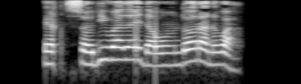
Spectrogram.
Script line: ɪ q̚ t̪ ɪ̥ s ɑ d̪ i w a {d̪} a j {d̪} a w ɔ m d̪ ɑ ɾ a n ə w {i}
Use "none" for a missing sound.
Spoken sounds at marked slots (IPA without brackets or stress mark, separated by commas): d̪, d̪, a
